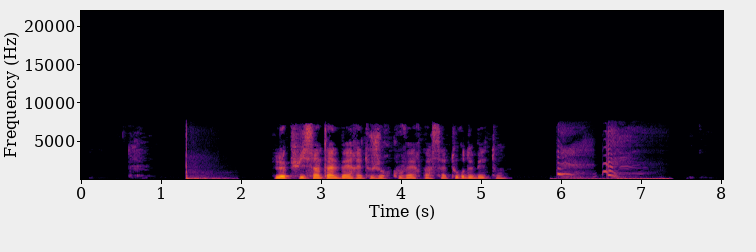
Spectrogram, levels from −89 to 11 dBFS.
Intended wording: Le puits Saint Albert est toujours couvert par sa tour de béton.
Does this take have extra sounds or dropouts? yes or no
yes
